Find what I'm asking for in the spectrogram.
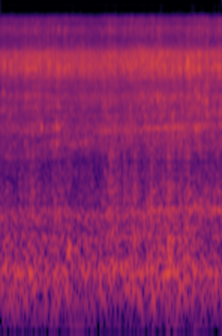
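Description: Hot water poured steadily into a cooking pot of soaking grains, a continuous, full gushing stream that holds an even level for the whole stretch with no talk.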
